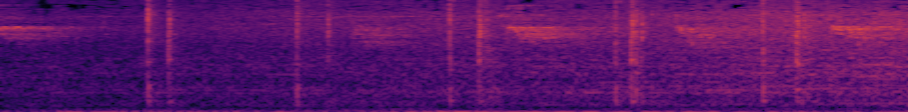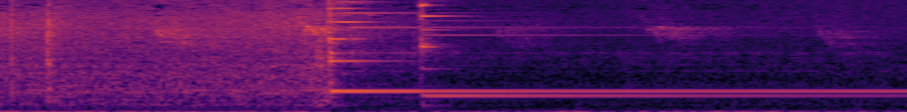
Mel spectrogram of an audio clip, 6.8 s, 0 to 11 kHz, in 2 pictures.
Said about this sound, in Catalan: En Ramon toca el timbre del número 21.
